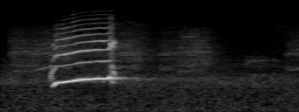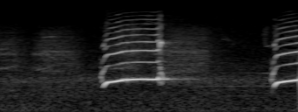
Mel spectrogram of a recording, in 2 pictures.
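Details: Little owl (Athene noctua) repeating a clear, upward-sliding, slightly nasal whistle three times at roughly three-and-a-half-second intervals, each note brief and strong against faint background noise.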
